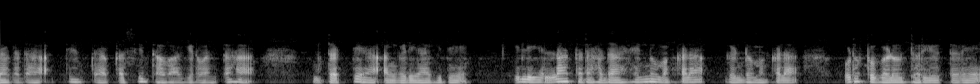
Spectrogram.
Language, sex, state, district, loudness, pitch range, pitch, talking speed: Kannada, male, Karnataka, Shimoga, -23 LUFS, 95-110 Hz, 100 Hz, 65 wpm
